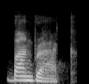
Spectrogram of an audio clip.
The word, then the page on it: barnbrack: Indian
